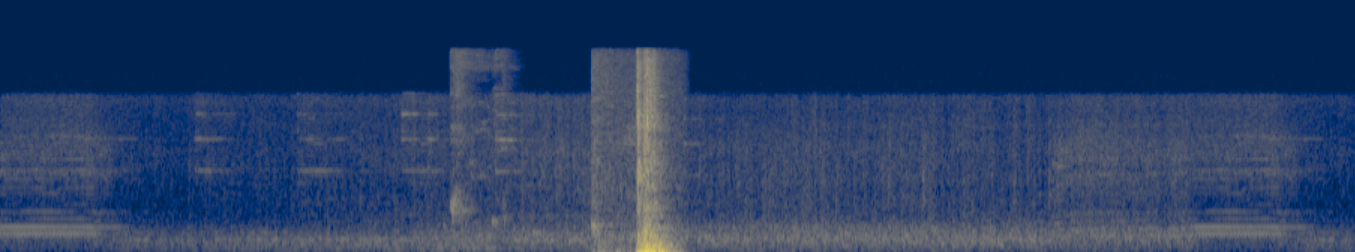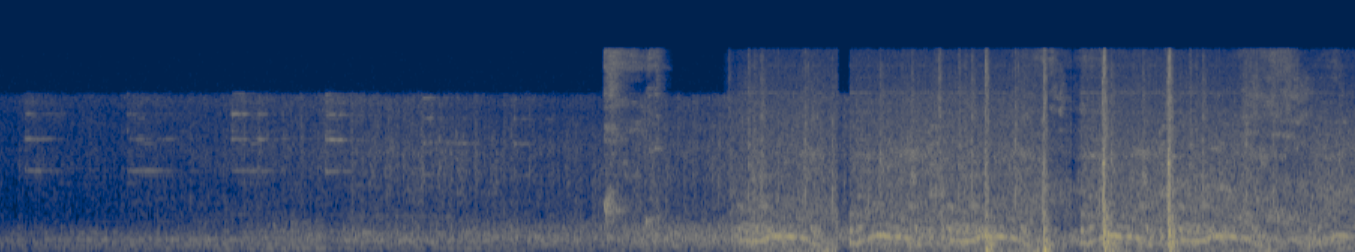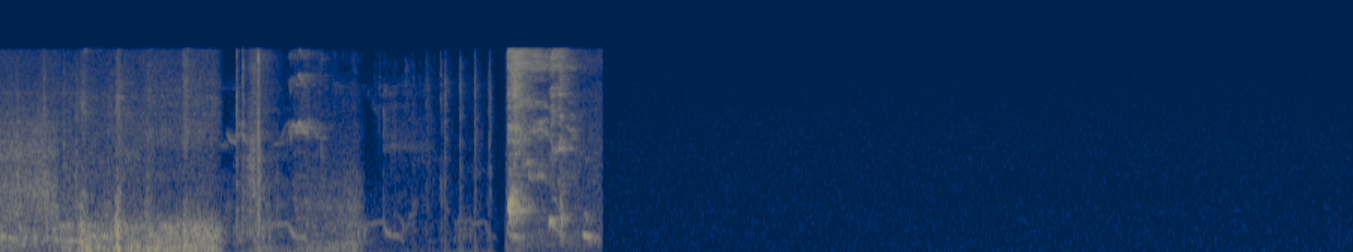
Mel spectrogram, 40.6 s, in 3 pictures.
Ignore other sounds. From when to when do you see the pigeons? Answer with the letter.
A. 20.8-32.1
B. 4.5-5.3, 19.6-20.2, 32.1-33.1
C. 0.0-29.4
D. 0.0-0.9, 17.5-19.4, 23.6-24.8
A.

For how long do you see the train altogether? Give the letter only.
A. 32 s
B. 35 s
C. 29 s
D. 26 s
C.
